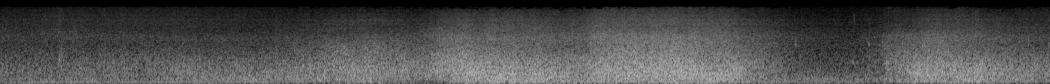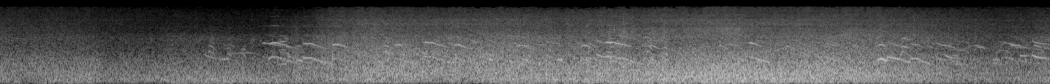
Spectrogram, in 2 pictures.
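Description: Water bubbles and swooshes as a diver swims underwater.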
